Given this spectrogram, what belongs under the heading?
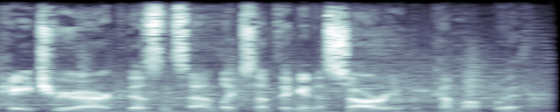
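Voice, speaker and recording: A man playing a direct, even-tempered military commander in a video game, plain and businesslike as he speaks. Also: a bass voice, quick pace, over music. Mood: businesslike, curious. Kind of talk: video game character acting.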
